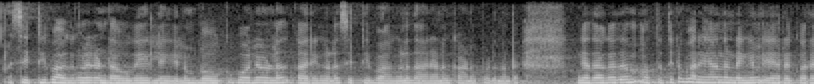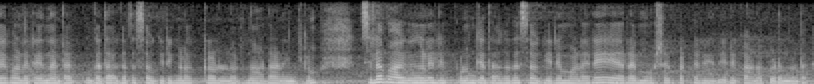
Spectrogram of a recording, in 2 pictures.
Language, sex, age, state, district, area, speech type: Malayalam, female, 18-30, Kerala, Malappuram, rural, spontaneous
